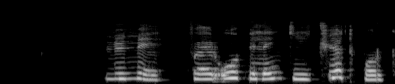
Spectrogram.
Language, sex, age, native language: Icelandic, male, 12, Icelandic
